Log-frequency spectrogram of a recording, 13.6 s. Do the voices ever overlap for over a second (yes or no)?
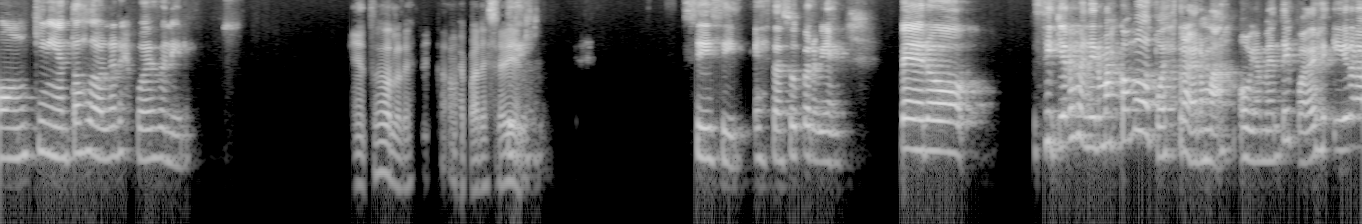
no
